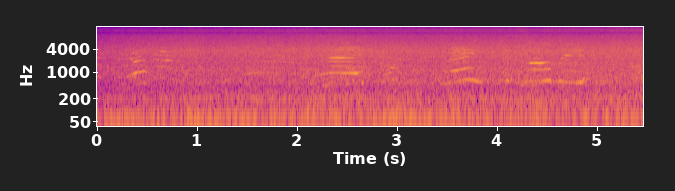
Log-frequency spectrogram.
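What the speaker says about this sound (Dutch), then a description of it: "Recht op de waterval af" The waterfall on the Piranha river-rapids ride at Efteling theme park gives a steady, loud roar of rushing water. High squeals and voices from riders break in over it now and then.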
